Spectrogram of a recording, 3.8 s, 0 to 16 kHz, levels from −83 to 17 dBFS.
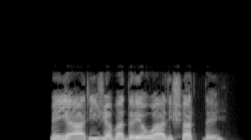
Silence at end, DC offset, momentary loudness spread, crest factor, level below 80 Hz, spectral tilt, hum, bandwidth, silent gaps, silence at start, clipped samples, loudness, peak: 0.45 s; under 0.1%; 10 LU; 14 dB; -64 dBFS; -3.5 dB/octave; none; 8.2 kHz; none; 0.75 s; under 0.1%; -13 LUFS; 0 dBFS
